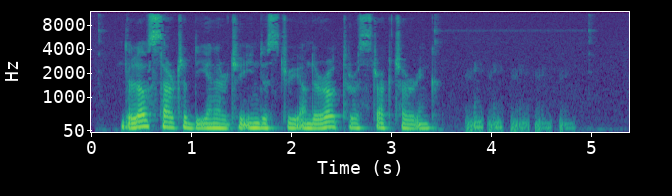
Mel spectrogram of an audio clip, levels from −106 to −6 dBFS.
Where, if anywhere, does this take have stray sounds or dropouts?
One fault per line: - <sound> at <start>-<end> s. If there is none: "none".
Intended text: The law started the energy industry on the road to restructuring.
- laugh at 3.7-4.9 s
